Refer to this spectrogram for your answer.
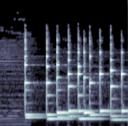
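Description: A melodic telephone ringtone plays a quick sequence of bright, pitched electronic notes in an uneven rhythm, fairly loud with no voices, preceded by a brief low buzzy tone. It is a call to the company Cuatre.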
